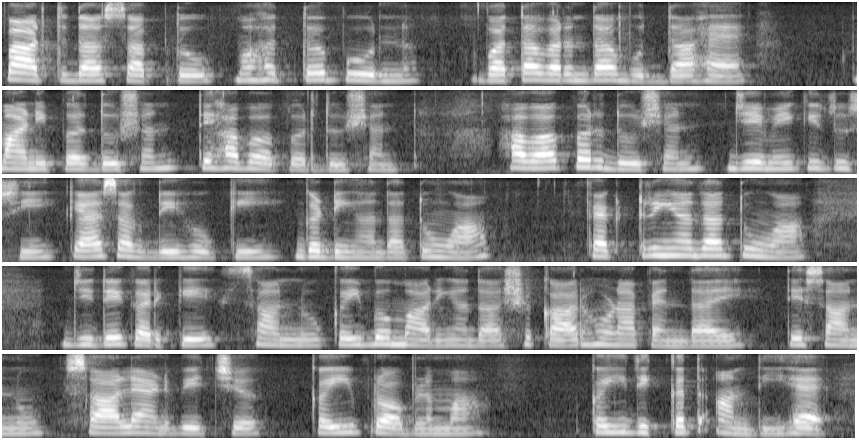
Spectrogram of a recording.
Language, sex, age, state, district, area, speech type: Punjabi, female, 18-30, Punjab, Tarn Taran, rural, spontaneous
